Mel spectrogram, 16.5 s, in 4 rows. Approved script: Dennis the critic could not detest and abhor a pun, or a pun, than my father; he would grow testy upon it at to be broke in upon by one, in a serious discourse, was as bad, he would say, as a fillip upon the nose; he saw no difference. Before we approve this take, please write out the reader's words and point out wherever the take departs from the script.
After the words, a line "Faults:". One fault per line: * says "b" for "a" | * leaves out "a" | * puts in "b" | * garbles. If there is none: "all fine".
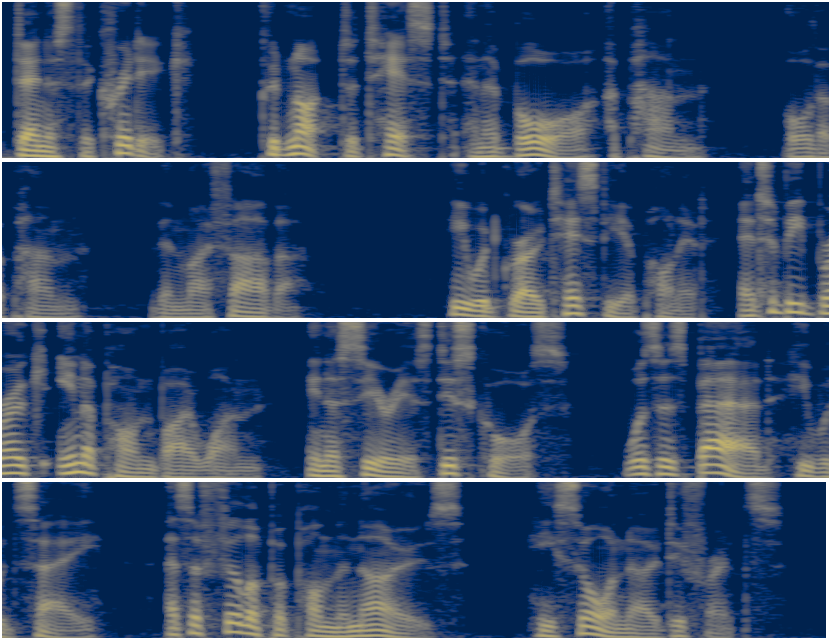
Dennis the critic could not detest and abhor a pun, or a pun, than my father; he would grow testy upon it at to be broke in upon by one, in a serious discourse, was as bad, he would say, as a fillip upon the nose; he saw no difference.
Faults:
all fine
